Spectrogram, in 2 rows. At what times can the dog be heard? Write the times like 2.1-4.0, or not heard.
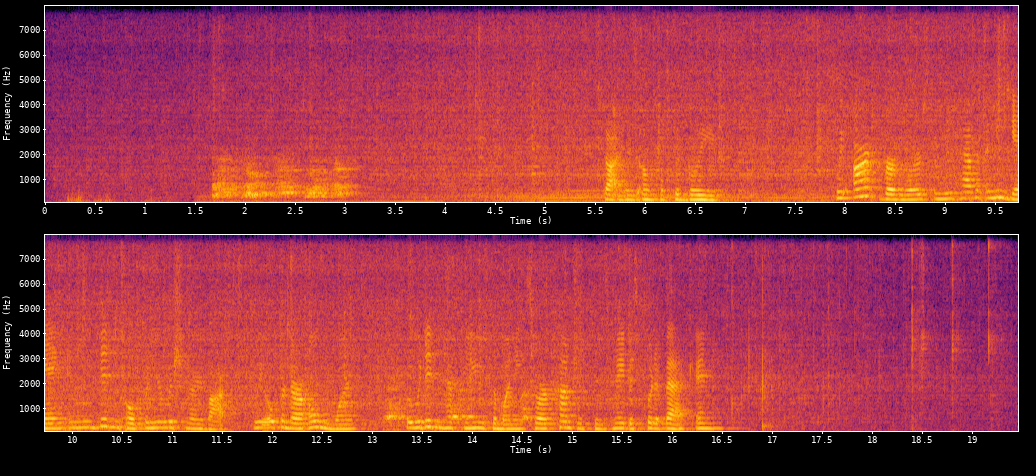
1.6-3.1, 13.1-14.7.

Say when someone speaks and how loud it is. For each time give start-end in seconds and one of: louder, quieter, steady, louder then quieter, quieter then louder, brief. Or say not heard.
5.5-6.8 brief
7.9-16.4 steady.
